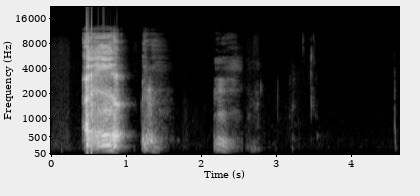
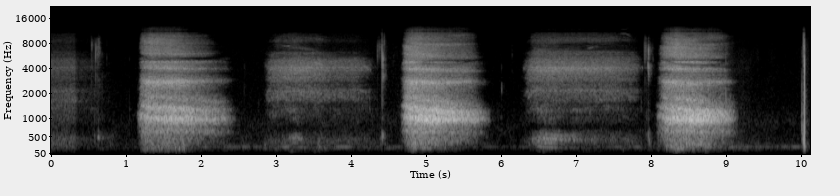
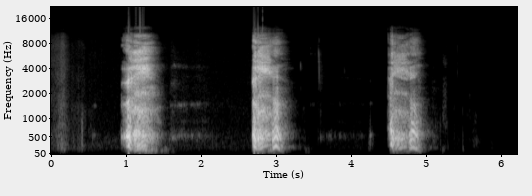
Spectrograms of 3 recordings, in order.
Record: {"cough_length": "4.6 s", "cough_amplitude": 26028, "cough_signal_mean_std_ratio": 0.27, "exhalation_length": "10.1 s", "exhalation_amplitude": 12628, "exhalation_signal_mean_std_ratio": 0.49, "three_cough_length": "6.2 s", "three_cough_amplitude": 26028, "three_cough_signal_mean_std_ratio": 0.32, "survey_phase": "beta (2021-08-13 to 2022-03-07)", "age": "65+", "gender": "Male", "wearing_mask": "No", "symptom_cough_any": true, "symptom_abdominal_pain": true, "symptom_fatigue": true, "symptom_change_to_sense_of_smell_or_taste": true, "symptom_loss_of_taste": true, "smoker_status": "Ex-smoker", "respiratory_condition_asthma": false, "respiratory_condition_other": false, "recruitment_source": "Test and Trace", "submission_delay": "2 days", "covid_test_result": "Positive", "covid_test_method": "LAMP"}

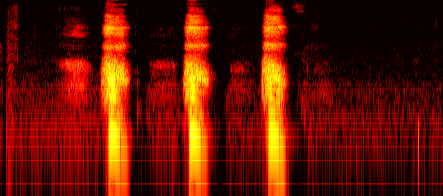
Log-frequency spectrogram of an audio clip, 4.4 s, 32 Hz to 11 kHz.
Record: {"exhalation_length": "4.4 s", "exhalation_amplitude": 21555, "exhalation_signal_mean_std_ratio": 0.28, "survey_phase": "beta (2021-08-13 to 2022-03-07)", "age": "45-64", "gender": "Female", "wearing_mask": "No", "symptom_cough_any": true, "symptom_runny_or_blocked_nose": true, "symptom_shortness_of_breath": true, "symptom_fatigue": true, "symptom_fever_high_temperature": true, "symptom_headache": true, "symptom_onset": "4 days", "smoker_status": "Never smoked", "respiratory_condition_asthma": false, "respiratory_condition_other": false, "recruitment_source": "Test and Trace", "submission_delay": "2 days", "covid_test_result": "Positive", "covid_test_method": "ePCR"}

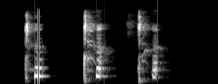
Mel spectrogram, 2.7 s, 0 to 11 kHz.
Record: {"cough_length": "2.7 s", "cough_amplitude": 25827, "cough_signal_mean_std_ratio": 0.3, "survey_phase": "beta (2021-08-13 to 2022-03-07)", "age": "65+", "gender": "Female", "wearing_mask": "No", "symptom_none": true, "smoker_status": "Never smoked", "respiratory_condition_asthma": false, "respiratory_condition_other": false, "recruitment_source": "REACT", "submission_delay": "-1 day", "covid_test_result": "Negative", "covid_test_method": "RT-qPCR", "influenza_a_test_result": "Negative", "influenza_b_test_result": "Negative"}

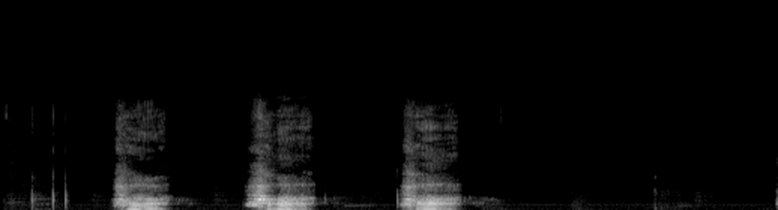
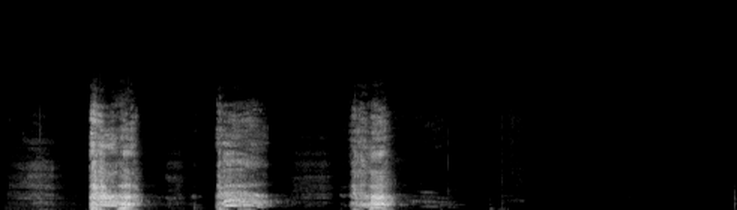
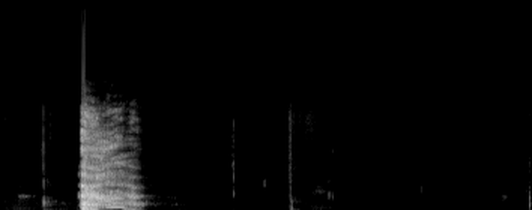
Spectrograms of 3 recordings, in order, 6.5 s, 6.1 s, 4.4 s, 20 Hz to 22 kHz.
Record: {"exhalation_length": "6.5 s", "exhalation_amplitude": 19335, "exhalation_signal_mean_std_ratio": 0.35, "three_cough_length": "6.1 s", "three_cough_amplitude": 28917, "three_cough_signal_mean_std_ratio": 0.33, "cough_length": "4.4 s", "cough_amplitude": 32766, "cough_signal_mean_std_ratio": 0.22, "survey_phase": "beta (2021-08-13 to 2022-03-07)", "age": "65+", "gender": "Male", "wearing_mask": "No", "symptom_none": true, "smoker_status": "Never smoked", "respiratory_condition_asthma": false, "respiratory_condition_other": false, "recruitment_source": "REACT", "submission_delay": "0 days", "covid_test_result": "Negative", "covid_test_method": "RT-qPCR", "influenza_a_test_result": "Negative", "influenza_b_test_result": "Negative"}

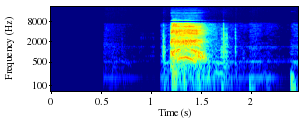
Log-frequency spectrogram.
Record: {"cough_length": "2.5 s", "cough_amplitude": 14531, "cough_signal_mean_std_ratio": 0.33, "survey_phase": "beta (2021-08-13 to 2022-03-07)", "age": "45-64", "gender": "Female", "wearing_mask": "No", "symptom_none": true, "smoker_status": "Ex-smoker", "respiratory_condition_asthma": false, "respiratory_condition_other": false, "recruitment_source": "REACT", "submission_delay": "1 day", "covid_test_result": "Negative", "covid_test_method": "RT-qPCR"}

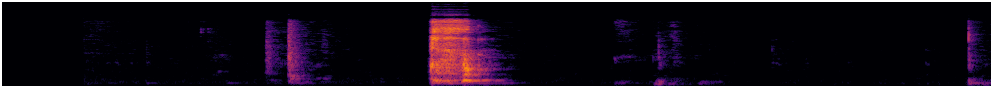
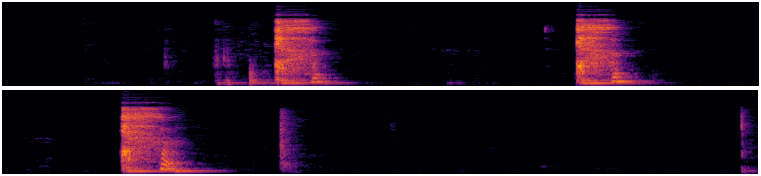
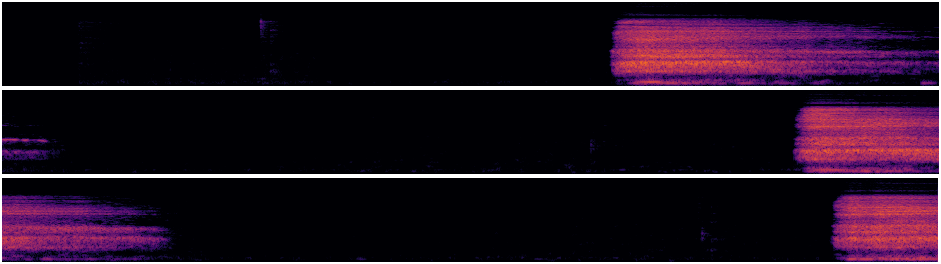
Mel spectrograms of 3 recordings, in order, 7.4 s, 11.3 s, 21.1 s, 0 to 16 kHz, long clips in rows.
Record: {"cough_length": "7.4 s", "cough_amplitude": 31409, "cough_signal_mean_std_ratio": 0.18, "three_cough_length": "11.3 s", "three_cough_amplitude": 32768, "three_cough_signal_mean_std_ratio": 0.24, "exhalation_length": "21.1 s", "exhalation_amplitude": 8755, "exhalation_signal_mean_std_ratio": 0.35, "survey_phase": "beta (2021-08-13 to 2022-03-07)", "age": "65+", "gender": "Female", "wearing_mask": "No", "symptom_none": true, "smoker_status": "Never smoked", "respiratory_condition_asthma": false, "respiratory_condition_other": false, "recruitment_source": "REACT", "submission_delay": "1 day", "covid_test_result": "Negative", "covid_test_method": "RT-qPCR", "influenza_a_test_result": "Unknown/Void", "influenza_b_test_result": "Unknown/Void"}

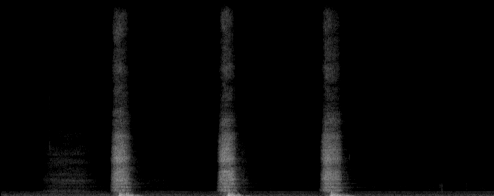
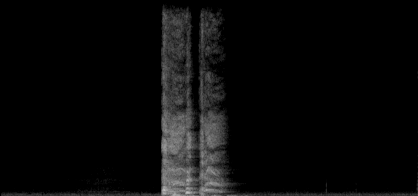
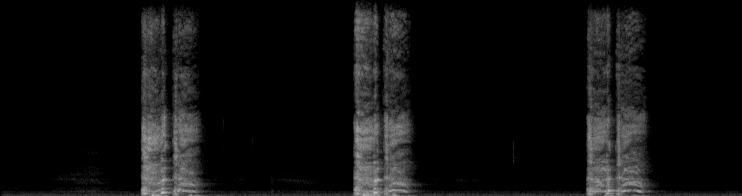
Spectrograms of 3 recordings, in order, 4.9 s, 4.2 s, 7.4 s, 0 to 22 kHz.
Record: {"exhalation_length": "4.9 s", "exhalation_amplitude": 6974, "exhalation_signal_mean_std_ratio": 0.28, "cough_length": "4.2 s", "cough_amplitude": 13525, "cough_signal_mean_std_ratio": 0.26, "three_cough_length": "7.4 s", "three_cough_amplitude": 12897, "three_cough_signal_mean_std_ratio": 0.35, "survey_phase": "beta (2021-08-13 to 2022-03-07)", "age": "18-44", "gender": "Female", "wearing_mask": "No", "symptom_runny_or_blocked_nose": true, "symptom_change_to_sense_of_smell_or_taste": true, "smoker_status": "Never smoked", "respiratory_condition_asthma": false, "respiratory_condition_other": false, "recruitment_source": "Test and Trace", "submission_delay": "2 days", "covid_test_result": "Positive", "covid_test_method": "RT-qPCR", "covid_ct_value": 29.4, "covid_ct_gene": "N gene"}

